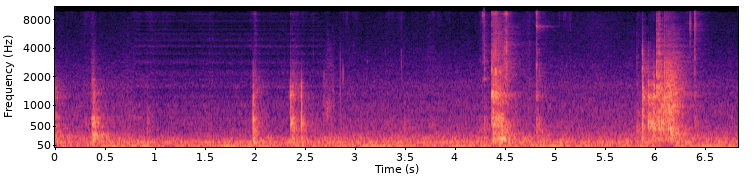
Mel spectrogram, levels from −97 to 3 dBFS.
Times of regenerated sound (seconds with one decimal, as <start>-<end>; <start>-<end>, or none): 0.8-2.7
